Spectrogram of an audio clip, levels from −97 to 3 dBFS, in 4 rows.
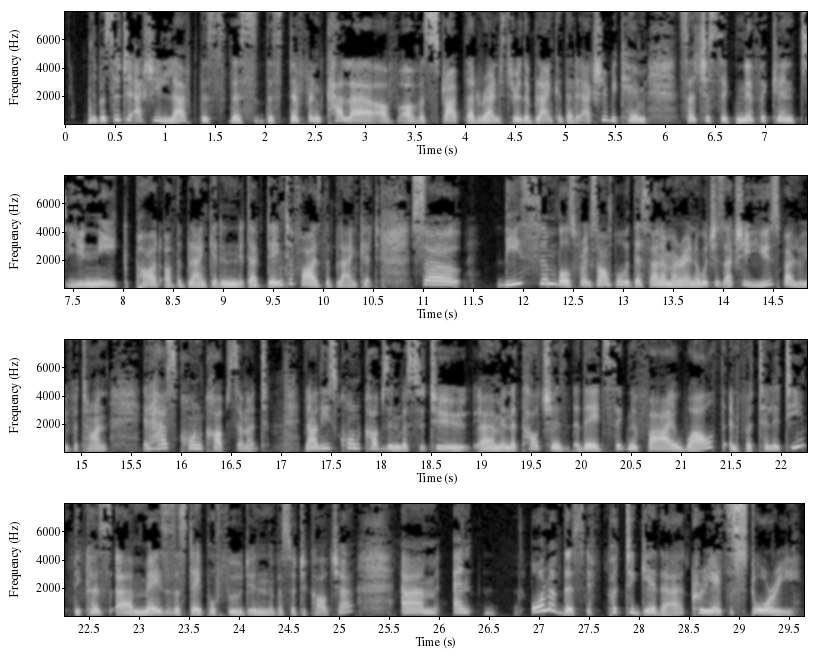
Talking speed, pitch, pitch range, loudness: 190 wpm, 215 Hz, 190-245 Hz, -18 LUFS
